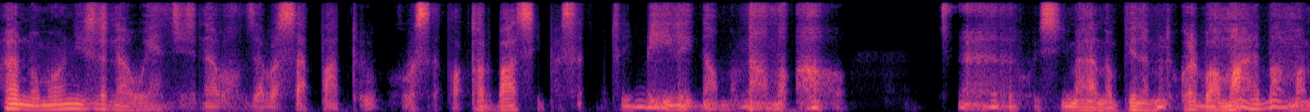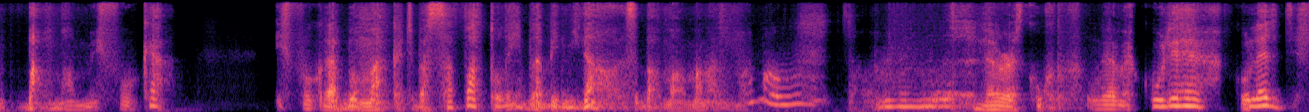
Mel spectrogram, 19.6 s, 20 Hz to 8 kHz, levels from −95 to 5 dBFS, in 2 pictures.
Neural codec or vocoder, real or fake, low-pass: codec, 16 kHz in and 24 kHz out, 0.4 kbps, LongCat-Audio-Codec, fine tuned four codebook decoder; fake; 7.2 kHz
